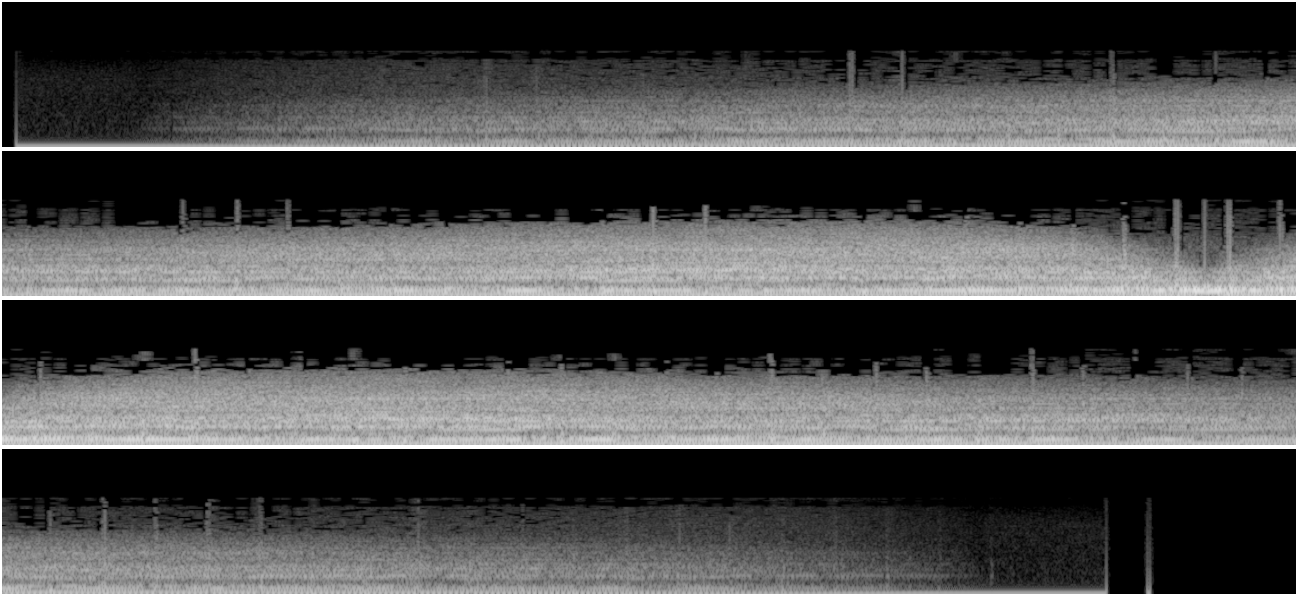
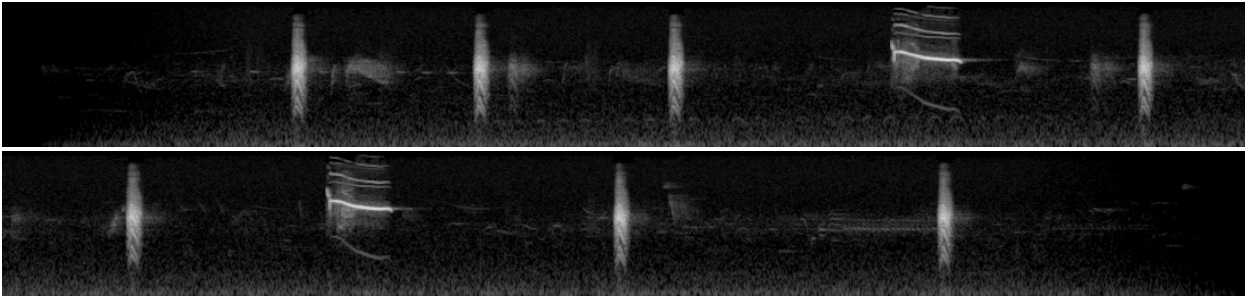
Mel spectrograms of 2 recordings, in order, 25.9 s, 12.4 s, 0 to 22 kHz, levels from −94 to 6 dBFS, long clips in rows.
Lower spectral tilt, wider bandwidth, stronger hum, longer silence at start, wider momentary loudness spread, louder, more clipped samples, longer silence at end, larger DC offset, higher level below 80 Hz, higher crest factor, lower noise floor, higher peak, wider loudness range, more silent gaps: first, -9 dB/octave vs 6.5 dB/octave; second, 6 kHz vs 19.5 kHz; neither; second, 0.05 s vs 1.45 s; first, 19 LU vs 13 LU; about the same, -17 LUFS vs -15 LUFS; neither; second, 0.7 s vs 1.45 s; first, 2% vs under 0.1%; first, -26 dBFS vs -72 dBFS; second, 16 dB vs 22 dB; second, -67 dBFS vs -76 dBFS; about the same, 0 dBFS vs 0 dBFS; first, 18 LU vs 8 LU; first, 24.95-25.12 s vs none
